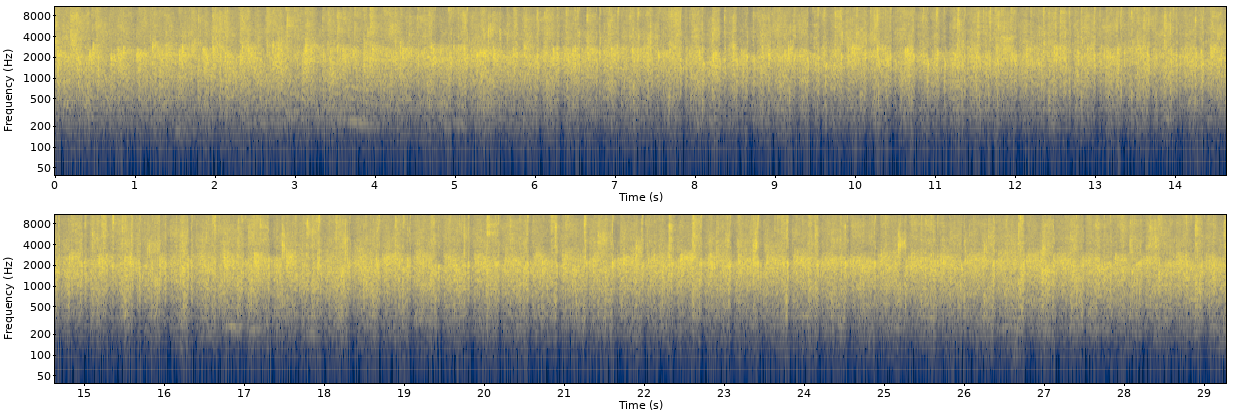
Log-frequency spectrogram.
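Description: Audience applauding steadily as the cast takes its curtain call.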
